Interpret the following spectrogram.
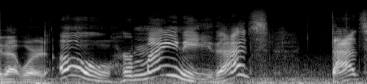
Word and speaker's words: Hermione: that's that's how you say that word oh Hermione that's that's how you say her name.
